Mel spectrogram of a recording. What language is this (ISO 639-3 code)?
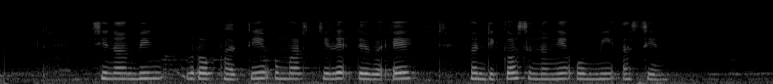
jav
